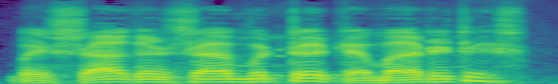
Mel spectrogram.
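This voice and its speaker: An actor playing a grumbling, wealthy political boss in a radio serial, terse, with an Ilocano accent. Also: male voice, medium pitch, normal speed, no echo, studio quality, natural voice. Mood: teasing, dismissive. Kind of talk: radio serial drama acting.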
